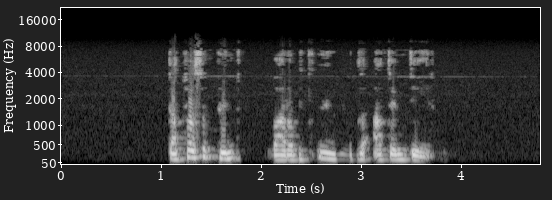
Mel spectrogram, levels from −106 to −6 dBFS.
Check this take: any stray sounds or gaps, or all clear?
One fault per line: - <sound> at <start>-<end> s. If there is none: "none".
none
